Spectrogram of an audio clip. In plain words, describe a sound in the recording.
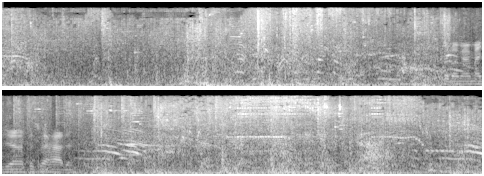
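Crackling energy blasts and heavy impacts ring out in a fight.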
